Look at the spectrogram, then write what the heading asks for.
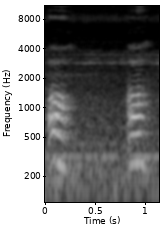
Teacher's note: अ, तो कंठ से निकलता है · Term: कंठे वर्ण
